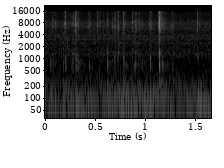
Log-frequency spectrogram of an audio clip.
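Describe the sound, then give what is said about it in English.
Quiet, rapid tapping on a computer keyboard, a steady patter of soft key clicks with one sharper keystroke standing out, over a low background hum and no voices. “What are you typing, bro? We can hear you type.”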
